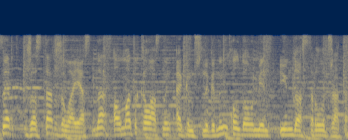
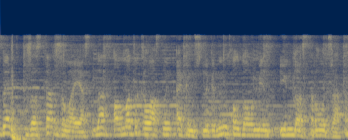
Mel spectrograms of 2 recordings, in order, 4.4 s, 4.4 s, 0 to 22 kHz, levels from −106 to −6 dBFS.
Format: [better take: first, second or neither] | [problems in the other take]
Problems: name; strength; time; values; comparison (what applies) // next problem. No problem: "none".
first | background sound (Knock); 10 dB below the speech // room echo; dies away in 0.5 s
